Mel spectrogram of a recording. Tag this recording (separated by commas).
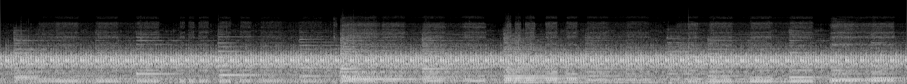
Music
